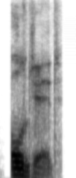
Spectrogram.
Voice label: "algid", British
